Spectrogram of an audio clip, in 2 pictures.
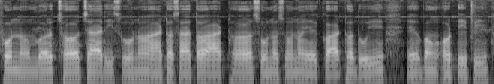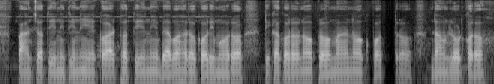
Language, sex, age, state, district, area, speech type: Odia, male, 30-45, Odisha, Malkangiri, urban, read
